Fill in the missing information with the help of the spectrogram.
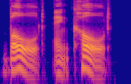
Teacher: the sound at the end of words like bold and cold when a short vowel appeared before this LD sound it tended to become long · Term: long vowel sound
